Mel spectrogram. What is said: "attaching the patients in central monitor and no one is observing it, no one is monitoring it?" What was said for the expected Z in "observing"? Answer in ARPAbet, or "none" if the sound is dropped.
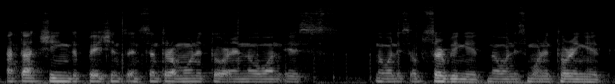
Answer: S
